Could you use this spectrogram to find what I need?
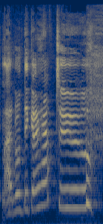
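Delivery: high, deadpan comeback; dry mom reply. Retold or imitated. Mother imitating her dry answer to her daughter. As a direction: tease the daughter gently. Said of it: "And I was like".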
